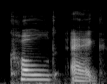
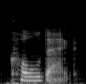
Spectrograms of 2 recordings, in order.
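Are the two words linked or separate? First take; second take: separate; linked. First: The two words are said separately. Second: The two words are joined into one.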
